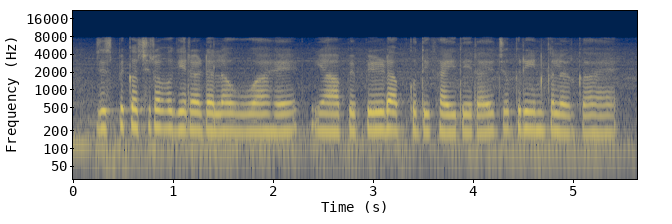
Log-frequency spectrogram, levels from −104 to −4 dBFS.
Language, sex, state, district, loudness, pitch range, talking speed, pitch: Hindi, female, Jharkhand, Jamtara, -27 LUFS, 195-210 Hz, 210 wpm, 200 Hz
